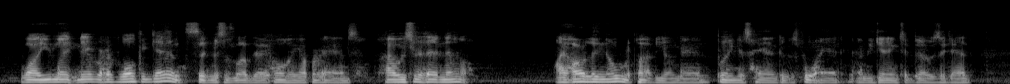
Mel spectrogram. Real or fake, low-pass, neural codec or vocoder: fake; 7.2 kHz; codec, 44.1 kHz, 2.6 kbps, SNAC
